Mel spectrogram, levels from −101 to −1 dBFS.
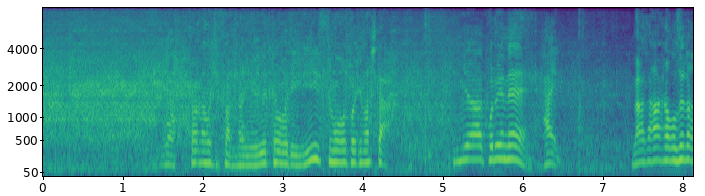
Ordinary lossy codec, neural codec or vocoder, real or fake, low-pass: none; codec, 16 kHz, 4 kbps, X-Codec, WavLM features, trained on Multilingual LibriSpeech; fake; none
